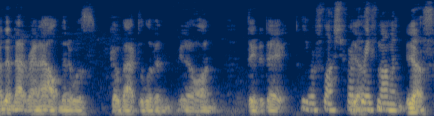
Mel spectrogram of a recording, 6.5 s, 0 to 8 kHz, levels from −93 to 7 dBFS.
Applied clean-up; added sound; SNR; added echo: classical method WPE with log-MMSE.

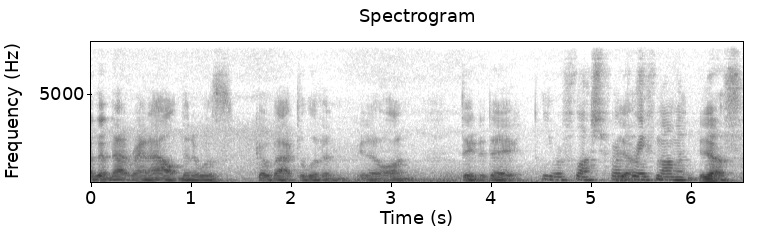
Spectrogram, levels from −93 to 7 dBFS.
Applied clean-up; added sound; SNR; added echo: none; Wind; 19 dB; reverberation time 0.4 s.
